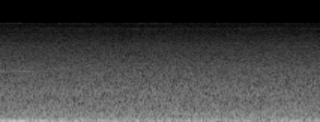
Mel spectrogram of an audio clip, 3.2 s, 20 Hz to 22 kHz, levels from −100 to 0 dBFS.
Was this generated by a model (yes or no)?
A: no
